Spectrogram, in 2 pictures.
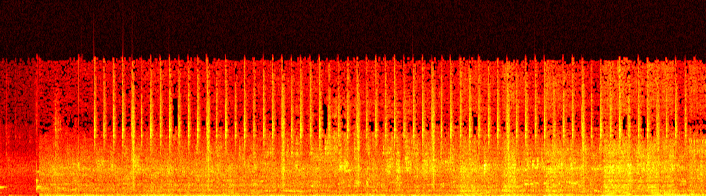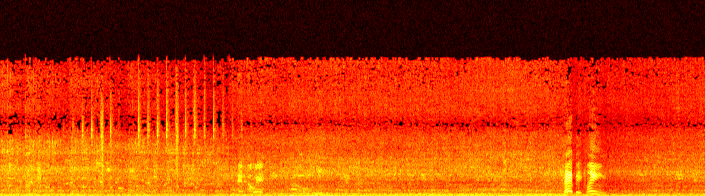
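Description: A loud car engine running at a car meet, its low rumble steadier in the second half, with music and people's voices mixed in.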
